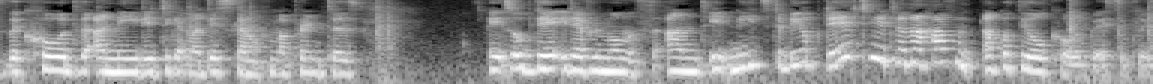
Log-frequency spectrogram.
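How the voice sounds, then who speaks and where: A woman illustrator talking casually to camera in her vlog, gentle and reassuring, often restarting her sentences. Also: medium pitch, a little hiss or hum. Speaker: illustrator vlogger. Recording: roomy echo.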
